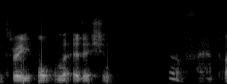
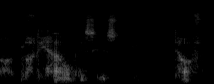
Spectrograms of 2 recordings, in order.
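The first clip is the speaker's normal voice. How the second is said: whispered imitation of the kid; 19 dB quieter than usual. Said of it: "I know he's gonna go".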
